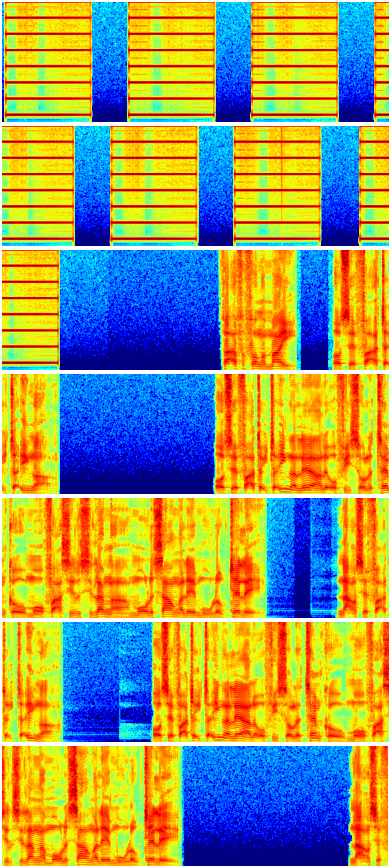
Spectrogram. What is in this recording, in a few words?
SIREN MESSAGE MONTHLY TEST; TEMCO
